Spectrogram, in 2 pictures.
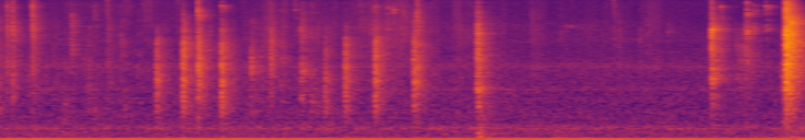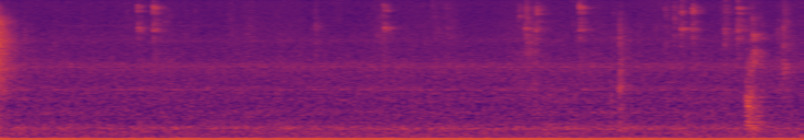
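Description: A steady low hum, with scattered faint clicks and one louder click just before eight seconds in.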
